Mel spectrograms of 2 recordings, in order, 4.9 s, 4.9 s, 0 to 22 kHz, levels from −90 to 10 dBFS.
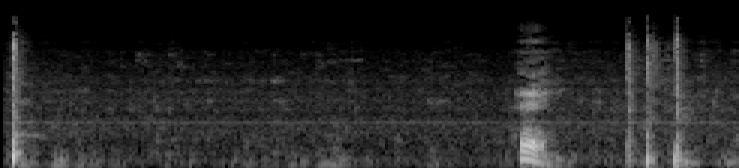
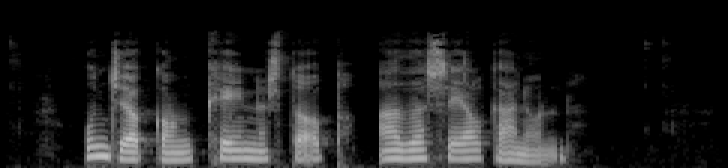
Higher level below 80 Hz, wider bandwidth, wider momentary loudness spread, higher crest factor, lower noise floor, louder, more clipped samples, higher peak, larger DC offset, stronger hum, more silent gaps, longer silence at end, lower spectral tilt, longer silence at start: first, -48 dBFS vs -62 dBFS; first, 13.5 kHz vs 10.5 kHz; about the same, 12 LU vs 11 LU; first, 26 dB vs 20 dB; second, -56 dBFS vs -75 dBFS; about the same, -23 LUFS vs -24 LUFS; neither; first, 0 dBFS vs -6 dBFS; neither; neither; neither; second, 0.35 s vs 1.1 s; about the same, -4.5 dB/octave vs -5.5 dB/octave; second, 0.1 s vs 0.55 s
